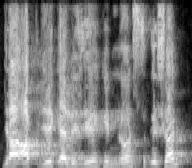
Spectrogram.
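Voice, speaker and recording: A man's voice: high-pitched, brisk. A young man giving a chemistry lecture to students, repeating his questions back to them and often asking "right?". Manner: mixes in English phrases. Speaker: chemistry teacher. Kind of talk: classroom lecture at a whiteboard.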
